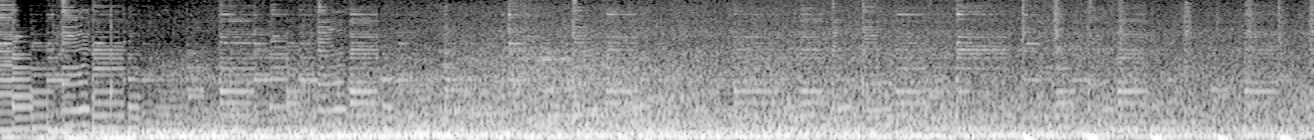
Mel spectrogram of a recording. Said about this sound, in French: On part tous les bateaux, c'est impressionnant. Ça, c'est vraiment la partie la plus haute, c'est le launch de tous les bateaux le matin.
